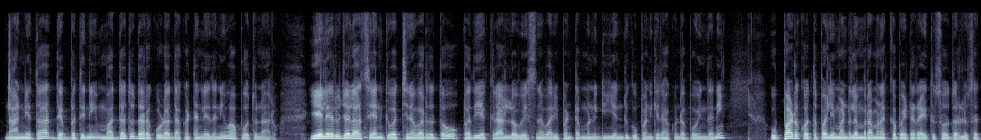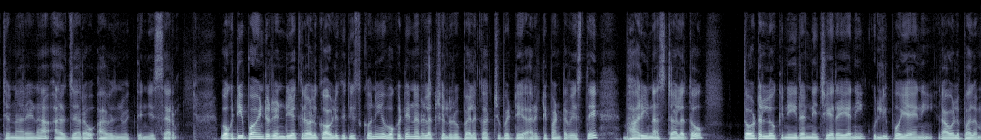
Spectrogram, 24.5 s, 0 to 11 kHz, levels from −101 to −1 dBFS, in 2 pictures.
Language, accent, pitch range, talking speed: Telugu, native, 100-125 Hz, 120 wpm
